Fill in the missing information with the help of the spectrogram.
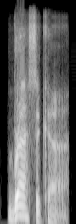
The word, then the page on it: brassica: British English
